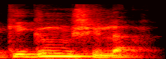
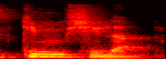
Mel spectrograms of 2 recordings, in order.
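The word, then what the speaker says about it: किंशिल: Okay, Kigum Shila. Even though the pronunciation is Kigum Shila, the actual word is Kim Shila. Kim Shila is the actual word. While pronouncing it becomes Kigum Shila.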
